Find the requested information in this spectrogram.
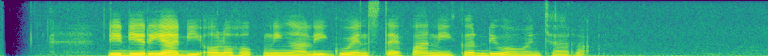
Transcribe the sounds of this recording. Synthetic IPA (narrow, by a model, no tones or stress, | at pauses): didiɾiadiʔɔlɔɦɔk̚niŋaliɡuɛnst̪ɛfanikɨrdiwawaɲt͡ʃaɾa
